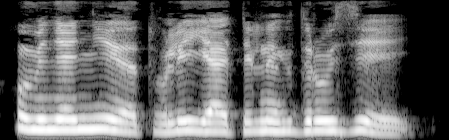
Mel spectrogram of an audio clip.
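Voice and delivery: громче и выше, с отчаянием; оправдывайся, умоляя о сочувствии; жалобная мольба. A narrator's reading. Управляющий жалобно оправдывается перед допрашивающими. (отчаянно жалуясь господам)

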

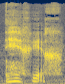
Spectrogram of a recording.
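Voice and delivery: soft, disappointed sighing groan; wincing displeasure. A narrator's reading. Guest hears the poet's surname, wincing displeasure. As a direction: let it out like a quiet wince. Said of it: "сказал гость, морщась".

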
